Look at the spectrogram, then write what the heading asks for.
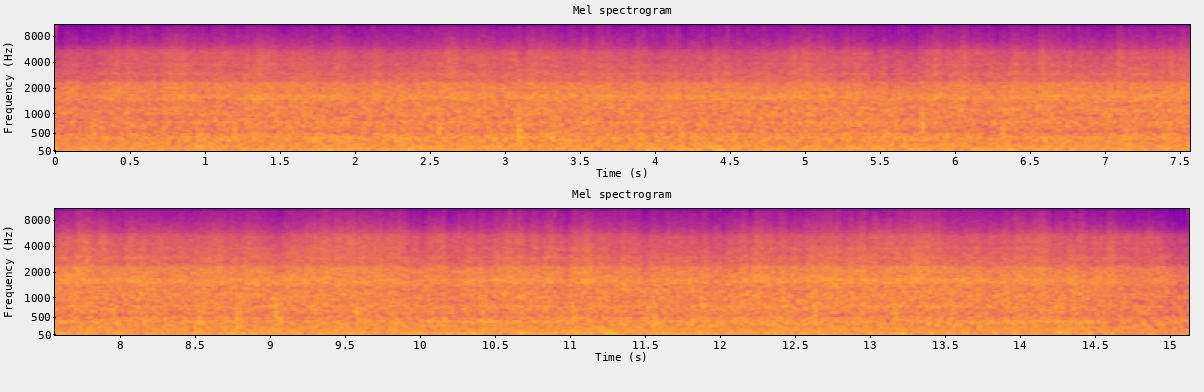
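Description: A train running on the rails, a steady, loud, unbroken din of wheels and running gear.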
